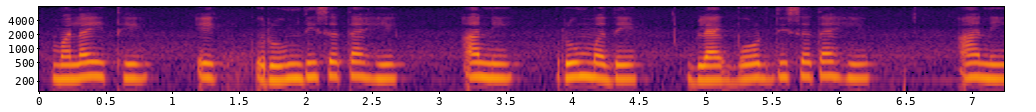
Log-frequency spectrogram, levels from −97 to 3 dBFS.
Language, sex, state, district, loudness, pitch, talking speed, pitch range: Marathi, female, Maharashtra, Aurangabad, -28 LUFS, 235 Hz, 115 wpm, 230-250 Hz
